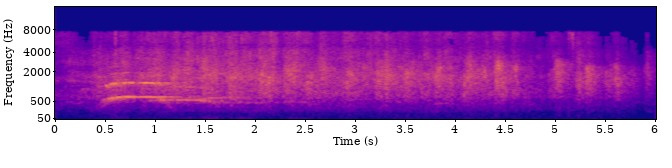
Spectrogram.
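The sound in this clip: Audience applause for a man handed a twenty-dollar reward for reading the bulletin, a dense, steady clapping that swells quickly and then holds at a fairly even level for about six seconds.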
